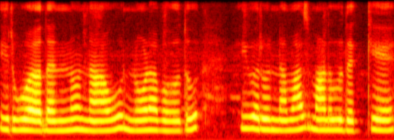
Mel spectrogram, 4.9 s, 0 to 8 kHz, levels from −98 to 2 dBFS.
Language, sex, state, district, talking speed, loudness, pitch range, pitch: Kannada, female, Karnataka, Mysore, 75 wpm, -18 LUFS, 215-235 Hz, 225 Hz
